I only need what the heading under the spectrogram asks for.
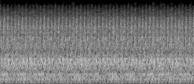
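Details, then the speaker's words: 2004 Volvo XC70 AWD bought at IAA auction, left idling for a long while after the first drive: steady, even, smooth idle with no knocks or misses, sounding healthy. "there she is guys it's still running i've left it sitting here running this whole time"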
